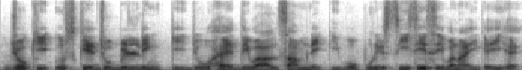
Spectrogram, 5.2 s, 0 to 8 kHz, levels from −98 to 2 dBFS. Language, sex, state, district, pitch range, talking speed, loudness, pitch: Hindi, male, Uttar Pradesh, Lucknow, 100-110 Hz, 205 wpm, -19 LUFS, 105 Hz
